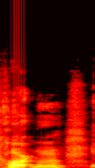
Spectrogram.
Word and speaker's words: Hoghton: The family first took the name Horton, spelled H-O-G-H-T-O-N, but pronounced Horton, in 1150.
